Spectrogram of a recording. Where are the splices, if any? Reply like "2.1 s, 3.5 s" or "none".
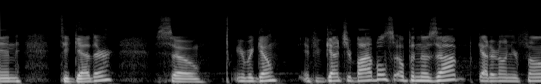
2.3 s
